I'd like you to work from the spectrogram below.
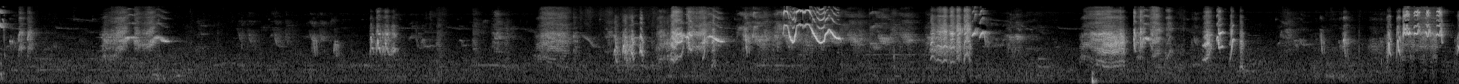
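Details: Captive superb starling at Walsrode bird park, Germany, giving a long run of song: scratchy bursts and thin warbled whistles in irregular spurts, busiest midway through, with brief pauses between phrases.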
